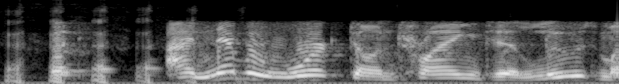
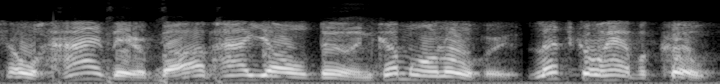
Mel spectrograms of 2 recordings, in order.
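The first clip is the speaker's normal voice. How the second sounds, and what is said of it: Thick Southern US accent. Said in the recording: “the western Kentucky and western Tennessee dialect, that's a thick one ... I'll be talking like this ... my dialect, my southern accent”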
